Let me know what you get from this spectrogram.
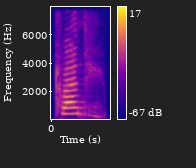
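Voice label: "twenty", English; eng suuji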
